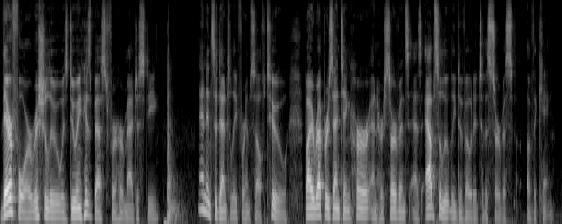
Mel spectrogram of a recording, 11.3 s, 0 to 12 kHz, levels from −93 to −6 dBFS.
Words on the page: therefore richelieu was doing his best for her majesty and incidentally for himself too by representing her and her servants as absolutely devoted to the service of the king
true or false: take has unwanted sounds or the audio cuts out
true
